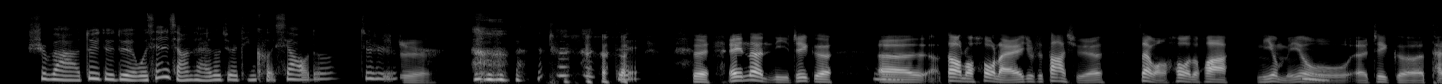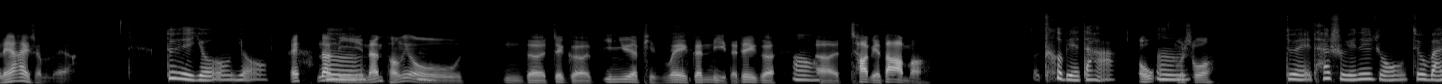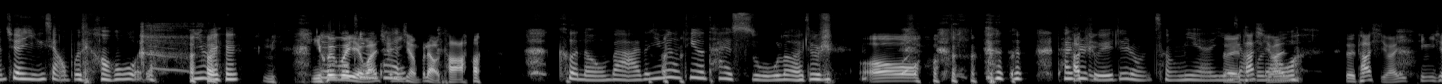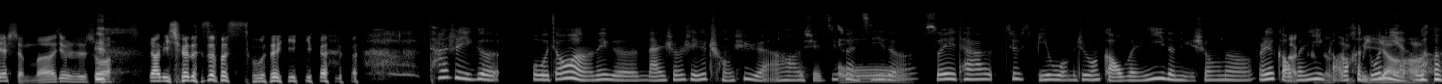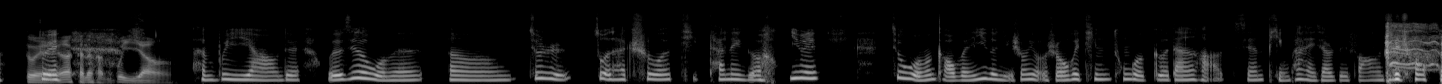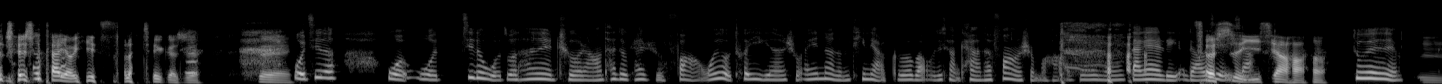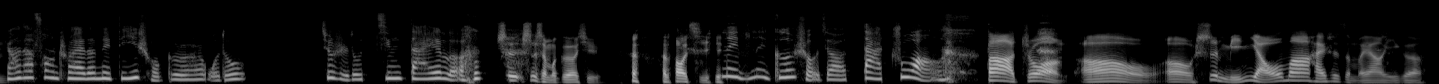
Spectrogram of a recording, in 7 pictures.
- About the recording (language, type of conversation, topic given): Chinese, podcast, 朋友或恋人会如何影响你的歌单？
- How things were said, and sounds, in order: tapping; laugh; chuckle; other background noise; laughing while speaking: "完全影响不了我的，因为 … 面影响不了我"; laugh; laughing while speaking: "你 你会不会也完全影响不了他？"; laugh; laugh; other noise; laugh; laughing while speaking: "让你觉得这么俗的音乐呢？"; inhale; laughing while speaking: "了，对"; sniff; sniff; laugh; laughing while speaking: "这种"; laughing while speaking: "真是太有意思了这个事"; laugh; laugh; laughing while speaking: "测试一下哈？"; chuckle; laughing while speaking: "很好奇"; laugh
